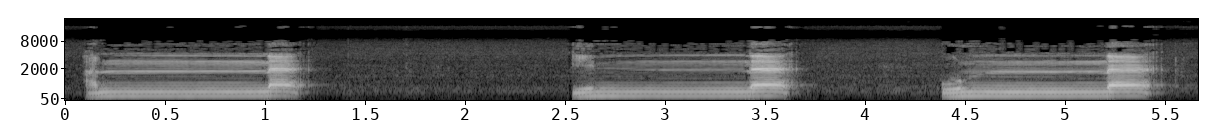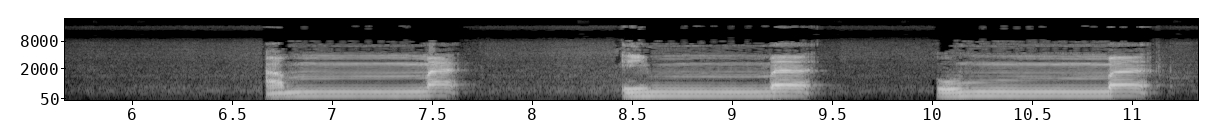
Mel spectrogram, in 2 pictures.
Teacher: மூக்கு துவாரத்திலிருந்தும் குன்னா எழுத்துக்களான இவைகள் வெளியாகும் · ஒரு அலிஃப் அளவு சப்தத்தை மூக்கில் நிறுத்தி ஓதுவதற்கு உன்னா என்று சொல்லப்படும்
